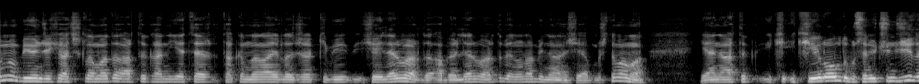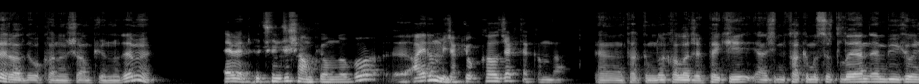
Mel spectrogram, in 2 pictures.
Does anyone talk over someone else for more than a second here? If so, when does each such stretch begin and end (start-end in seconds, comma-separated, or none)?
none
